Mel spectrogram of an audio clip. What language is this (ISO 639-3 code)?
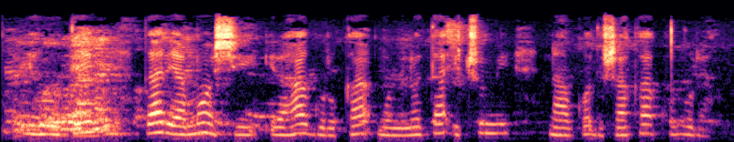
kin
